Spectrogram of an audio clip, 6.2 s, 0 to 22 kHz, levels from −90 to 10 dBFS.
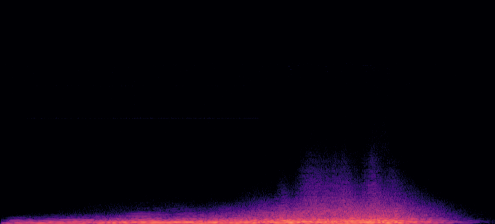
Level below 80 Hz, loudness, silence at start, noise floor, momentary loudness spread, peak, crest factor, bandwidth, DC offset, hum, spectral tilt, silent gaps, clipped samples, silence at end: -34 dBFS; -24 LUFS; 0.05 s; -58 dBFS; 15 LU; -8 dBFS; 16 dB; 4.4 kHz; under 0.1%; none; -11.5 dB/octave; none; under 0.1%; 0.55 s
